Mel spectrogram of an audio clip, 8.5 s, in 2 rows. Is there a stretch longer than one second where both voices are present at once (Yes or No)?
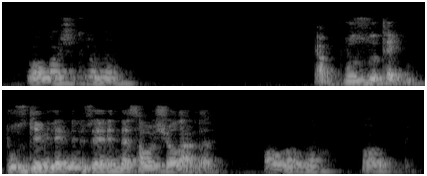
No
